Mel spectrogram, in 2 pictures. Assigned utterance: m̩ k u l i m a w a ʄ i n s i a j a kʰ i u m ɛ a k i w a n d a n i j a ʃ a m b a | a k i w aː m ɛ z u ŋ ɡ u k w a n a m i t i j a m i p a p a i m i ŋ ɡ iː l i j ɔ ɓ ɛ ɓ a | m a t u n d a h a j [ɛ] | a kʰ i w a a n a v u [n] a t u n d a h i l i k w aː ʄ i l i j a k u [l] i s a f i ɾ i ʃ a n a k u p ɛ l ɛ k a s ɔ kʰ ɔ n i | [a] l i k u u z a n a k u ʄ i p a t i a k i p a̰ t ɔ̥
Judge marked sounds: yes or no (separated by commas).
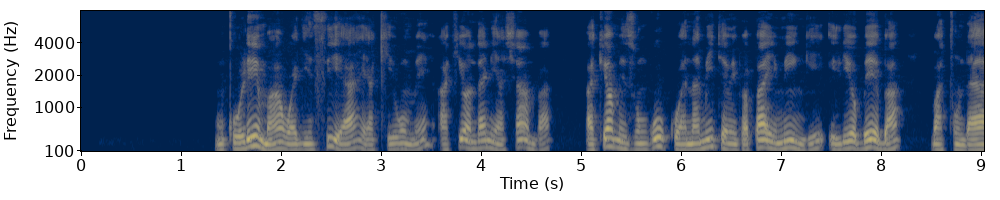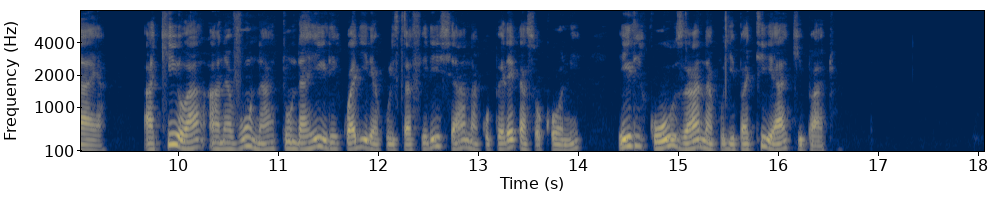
no, yes, yes, no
